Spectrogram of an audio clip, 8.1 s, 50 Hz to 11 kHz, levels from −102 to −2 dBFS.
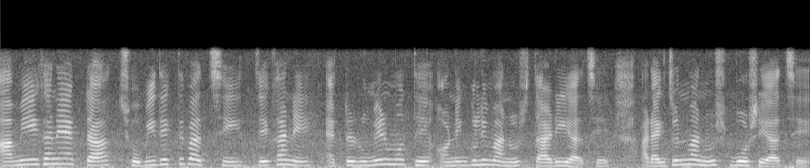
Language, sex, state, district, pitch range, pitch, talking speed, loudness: Bengali, female, West Bengal, North 24 Parganas, 245-300 Hz, 260 Hz, 140 wpm, -17 LUFS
